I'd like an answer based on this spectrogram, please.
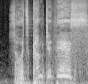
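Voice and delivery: whispered speech. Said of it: "Gotta do the whisper".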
